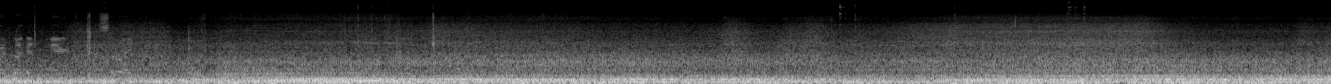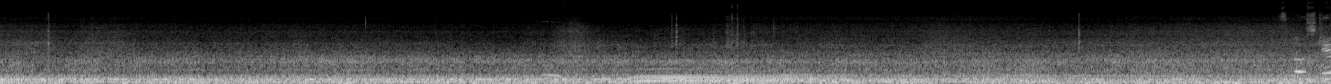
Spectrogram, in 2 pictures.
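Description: A Ford Mustang cruises along a road, its engine and tire roar a steady loud drone heard from inside the cabin for the whole stretch, with people talking over it.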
